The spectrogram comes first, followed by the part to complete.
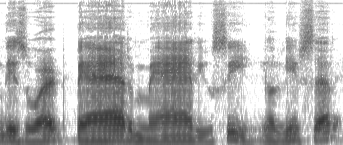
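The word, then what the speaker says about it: mère: That is pronunciation is pear. Pear means father. Pear means father. Then next word is mare.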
